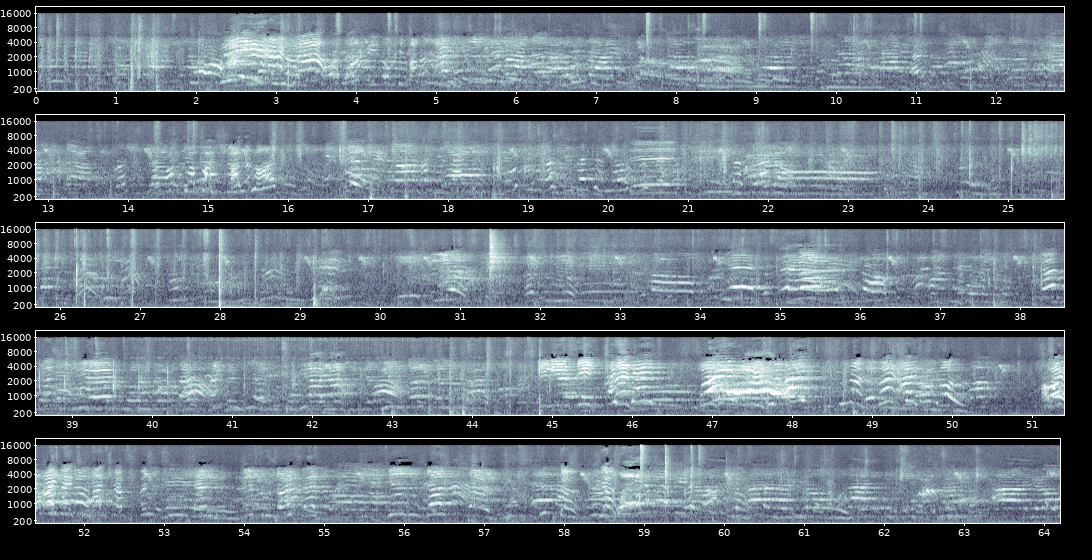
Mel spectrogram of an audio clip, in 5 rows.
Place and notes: soundmap: köln/ nrw
rollender ball, kinderstimmen, mittags am kindergarten - karl korn strasse
project: social ambiences/ listen to the people - in & outdoor nearfield recordings
karl-korn str, 1 June 2008, 09:00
